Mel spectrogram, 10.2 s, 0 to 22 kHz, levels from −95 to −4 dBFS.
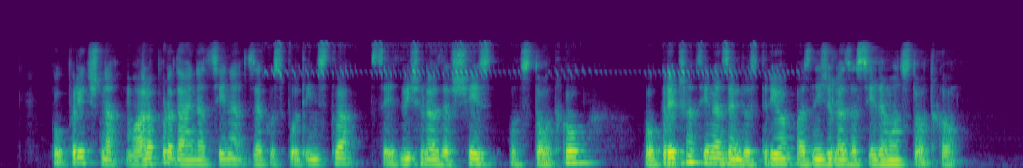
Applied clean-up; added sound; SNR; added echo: neural mask model DeepFilterNet 3.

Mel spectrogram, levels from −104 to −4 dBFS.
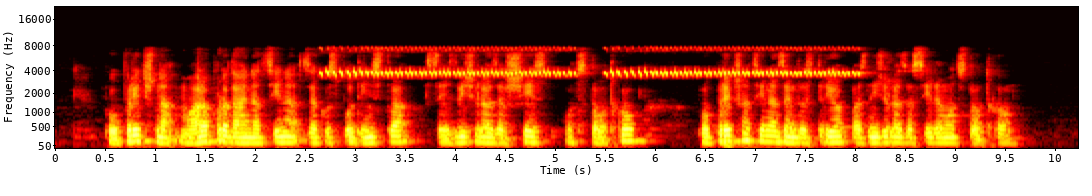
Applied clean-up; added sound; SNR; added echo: classical method WPE with log-MMSE.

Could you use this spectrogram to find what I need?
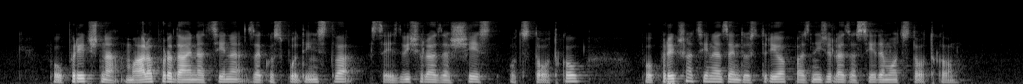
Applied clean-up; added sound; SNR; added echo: none; none; none; none.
